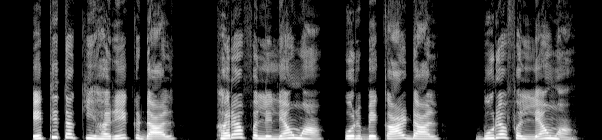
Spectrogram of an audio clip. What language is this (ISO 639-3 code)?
mjl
